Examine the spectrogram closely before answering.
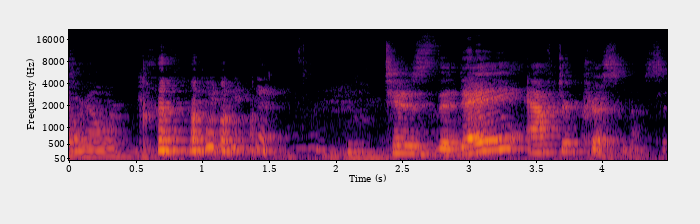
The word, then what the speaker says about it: Miller: One thing you might be wondering is we grew up pronouncing our last name Miller, and we would be in big trouble with our grandmother Miller if we called it Mueller. So that's why Jody says Miller.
